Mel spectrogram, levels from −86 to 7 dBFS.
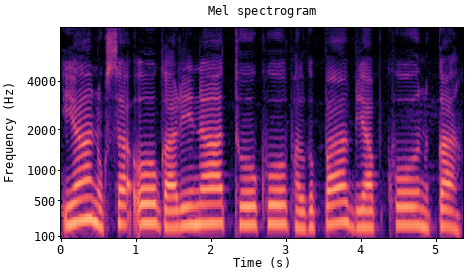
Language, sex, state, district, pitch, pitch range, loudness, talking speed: Garo, female, Meghalaya, South Garo Hills, 210 Hz, 190-225 Hz, -12 LUFS, 80 wpm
